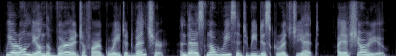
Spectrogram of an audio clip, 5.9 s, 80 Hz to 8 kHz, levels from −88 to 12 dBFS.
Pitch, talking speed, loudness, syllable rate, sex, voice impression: 245 Hz, 210 wpm, -16 LUFS, 6.4 syllables/s, female, feminine, adult-like, powerful, slightly bright, muffled, slightly raspy, intellectual, elegant, lively, slightly strict, slightly sharp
